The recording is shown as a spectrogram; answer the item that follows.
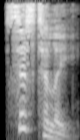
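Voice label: "systole", British English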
